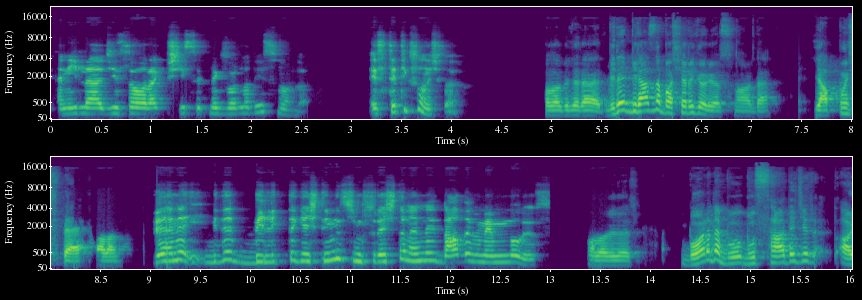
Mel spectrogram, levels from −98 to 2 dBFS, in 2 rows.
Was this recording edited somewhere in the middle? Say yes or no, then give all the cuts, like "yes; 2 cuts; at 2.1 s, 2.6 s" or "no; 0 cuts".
no; 0 cuts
